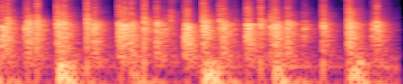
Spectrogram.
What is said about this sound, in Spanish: Pero aplaudid, ¿o qué? Ahí, ahí.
